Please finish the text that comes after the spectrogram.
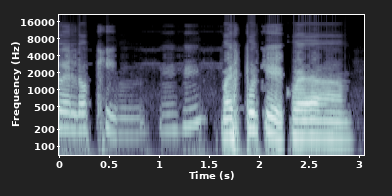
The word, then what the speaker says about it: Elohim: lê Eloim é isso quando eu leio o nome de Deus eu leio Eloim Uhum mas por que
